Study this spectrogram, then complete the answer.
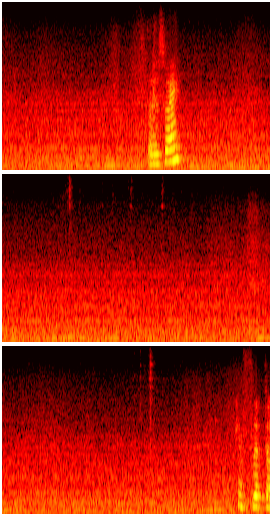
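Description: Scissors snip at a dog's fur.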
